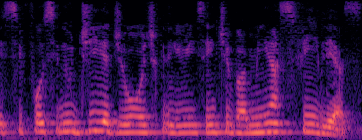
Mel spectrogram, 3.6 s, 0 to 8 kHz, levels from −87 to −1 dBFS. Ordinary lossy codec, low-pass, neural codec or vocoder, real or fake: none; none; none; real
